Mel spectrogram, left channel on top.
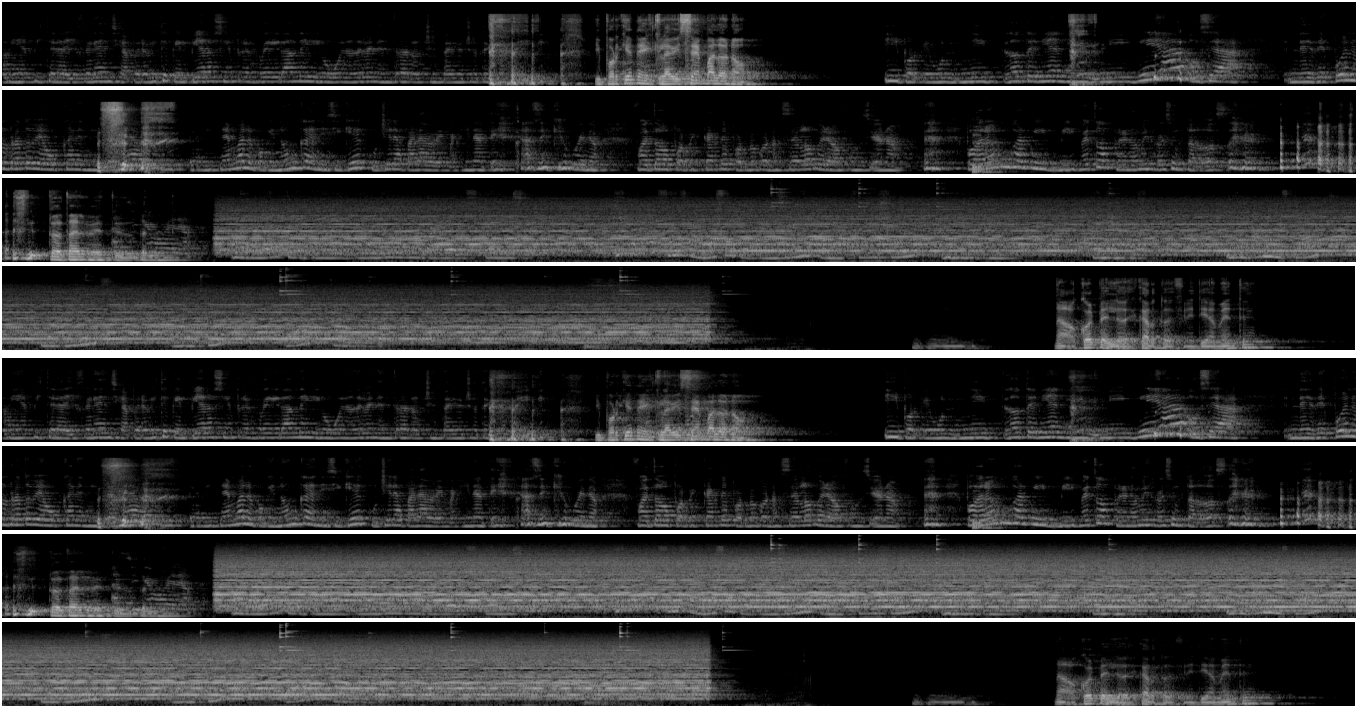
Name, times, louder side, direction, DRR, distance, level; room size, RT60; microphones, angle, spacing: voice 1, 0.0-5.5 6.4-7.1 8.8-26.2 26.5-26.7 28.2-29.1 29.4-32.5 33.2-37.2 38.0-38.5 39.3-40.4 41.0-41.8 42.3-42.9 43.4-44.5, right 1 dB, 15° right, 4 dB, 2.7 m, -39 dB
voice 2, 4.9-7.5 10.7-10.9 14.5-15.3 23.2-23.3 26.7-26.8 27.1-28.7 46.4-47.1 49.7-50.3 51.1-53.2, left 3 dB, 70° left, 10 dB, 1.5 m, -29 dB
sound 1, 29.2-47.7, right 6 dB, 90° right, 1.1 m, -27 dB
Chink clink, 30.5-48.7, right 10 dB, 35° right, 1.6 m, -43 dB
26.5 x 20.5 x 5.0 m, 1.2 s
head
